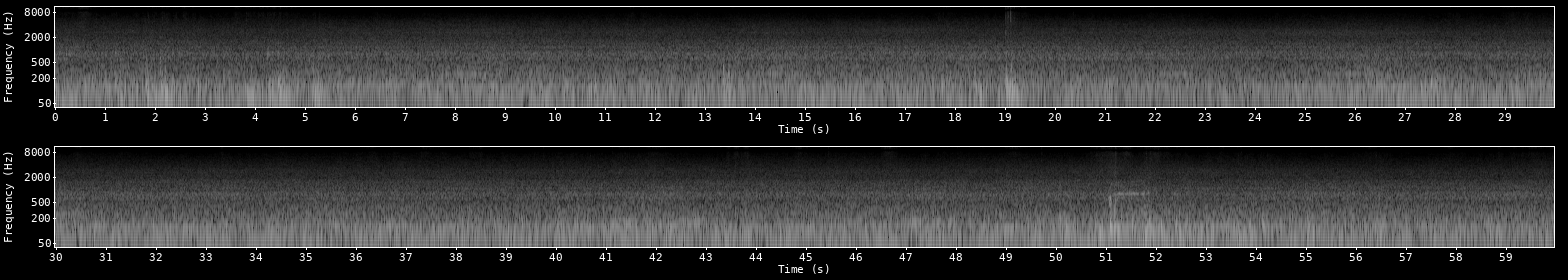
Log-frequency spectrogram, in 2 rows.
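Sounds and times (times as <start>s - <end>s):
car road and engine rumble: 0.0s - 59.9s
short knock with higher tone: 50.9s - 52.3s.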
